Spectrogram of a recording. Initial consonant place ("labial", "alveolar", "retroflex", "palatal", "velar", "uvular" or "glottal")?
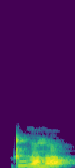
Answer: retroflex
